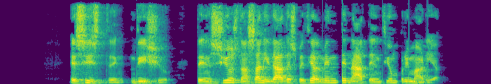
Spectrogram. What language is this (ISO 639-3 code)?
glg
